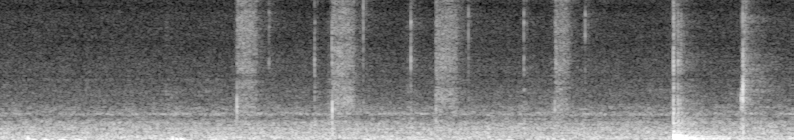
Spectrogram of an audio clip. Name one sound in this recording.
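A spray bottle hisses in short bursts.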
